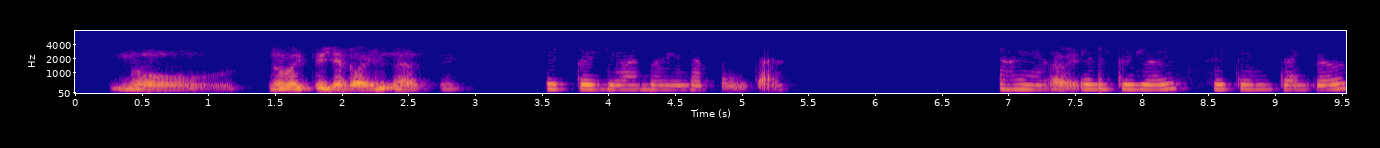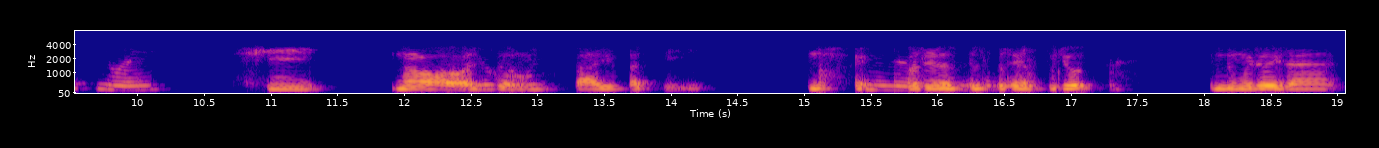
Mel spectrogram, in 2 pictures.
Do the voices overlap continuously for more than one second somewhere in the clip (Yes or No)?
Yes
